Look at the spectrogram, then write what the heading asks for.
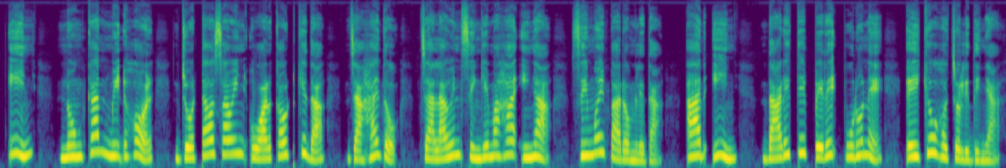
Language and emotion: Santali, happy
